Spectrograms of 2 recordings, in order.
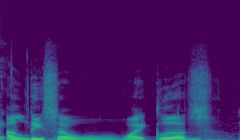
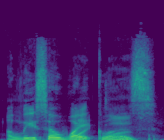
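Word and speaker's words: Alissa White-Gluz: Elisa White Gluz. – Elisa White Gluz. – Did we get that right? – Yes, Elisa? That's right.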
